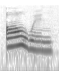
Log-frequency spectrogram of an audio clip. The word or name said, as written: alwyn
